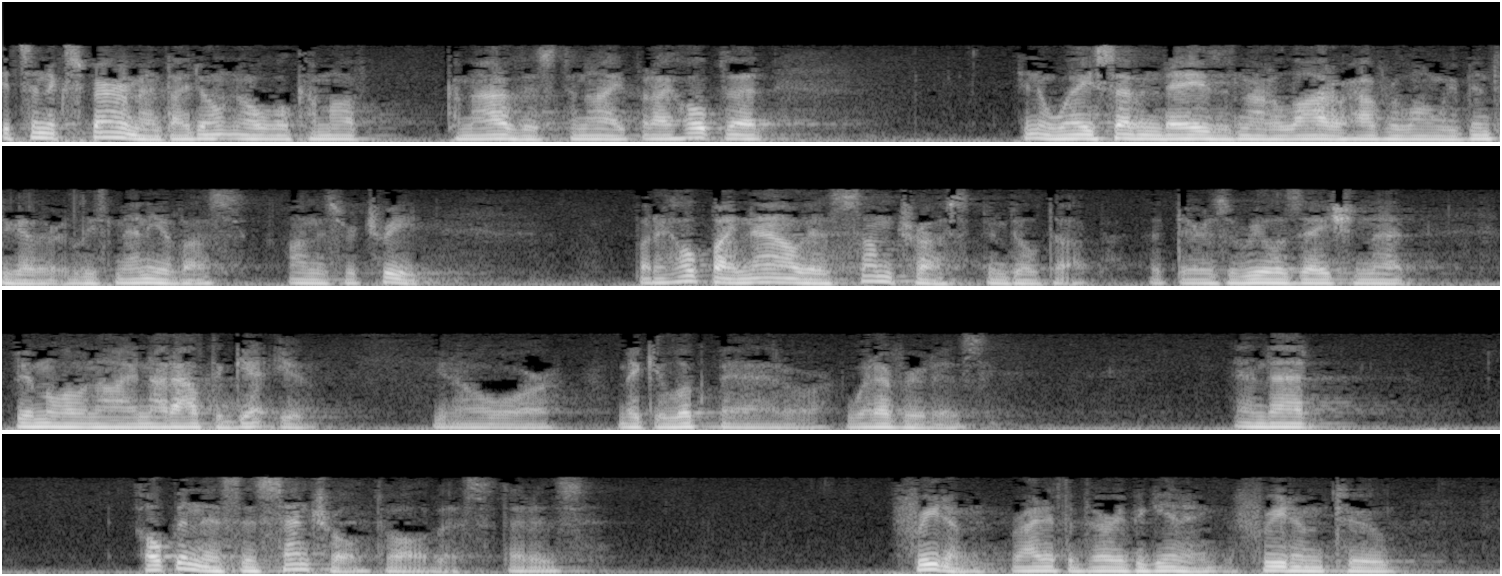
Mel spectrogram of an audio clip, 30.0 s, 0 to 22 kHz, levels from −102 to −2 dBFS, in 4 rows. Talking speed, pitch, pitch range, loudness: 195 wpm, 95 Hz, 85-105 Hz, -22 LUFS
